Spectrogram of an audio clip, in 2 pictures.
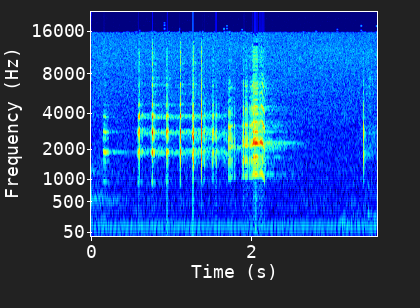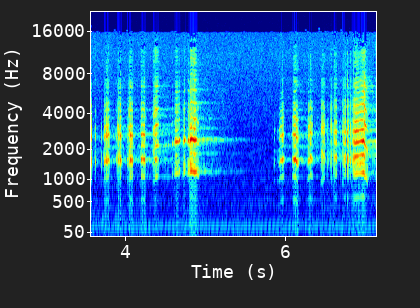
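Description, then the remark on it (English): A human voice imitates the gobble a tom turkey makes in answer to a turkey call: three rapid, rattling bursts of throaty, nasal pulses, each ending in a louder warble, over a faint steady low hum. “Well, when you do that call, then the gobbler will make a sound like, and I know that sounds like a post-nasal drip tom turkey, but anyway, it's the best turkey call I can muster up, okay?”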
